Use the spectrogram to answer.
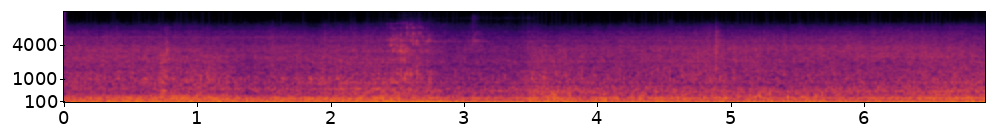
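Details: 1952 Farmall Super C tractor after distributor work (rotor prong bent up; owner unsure if stuck mechanical advance caused the miss): even, steady low-pitched running without misfires or surging, engine running cleanly.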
